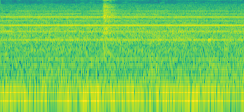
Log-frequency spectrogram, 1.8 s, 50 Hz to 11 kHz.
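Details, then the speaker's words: NUX B8 wireless unit with cheap compressor pedal powered from Voodoo Lab Pedal Power 3: steady low buzz with faint fixed tones, no playing; isolated supply reduced but did not cure the interference from the B8. "it's not nearly as loud but the issues still persists"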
